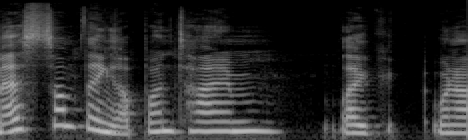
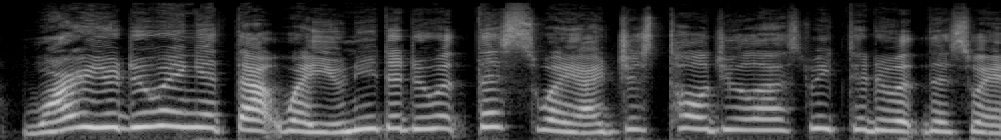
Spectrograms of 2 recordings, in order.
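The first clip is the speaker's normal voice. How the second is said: mock irritated, annoyed scolding tone, pitched high; 5 semitones higher than usual. Retelling being yelled at by a second manager, imitating a manager yelling. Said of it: "a different manager comes up and yelled at me".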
